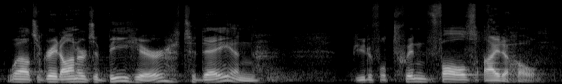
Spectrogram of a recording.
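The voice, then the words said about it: Canadian accent. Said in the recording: “You will pick up a Canadian accent. ... I still maintain it, and students still identify me as Canadian”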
